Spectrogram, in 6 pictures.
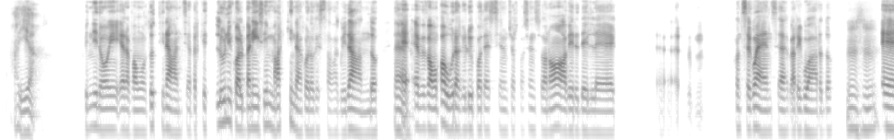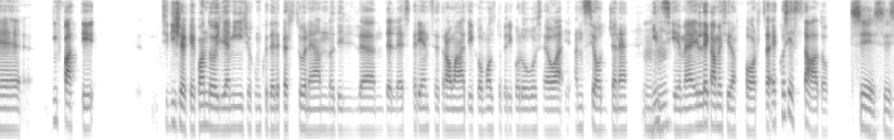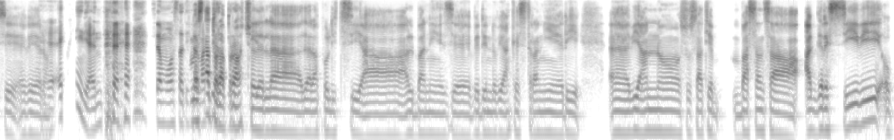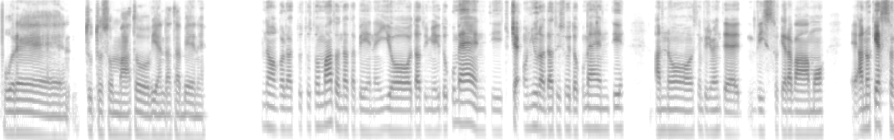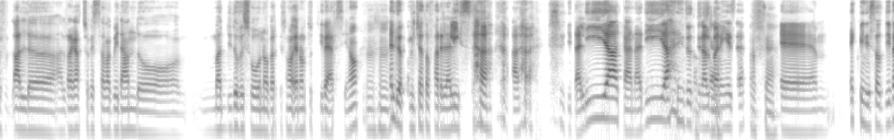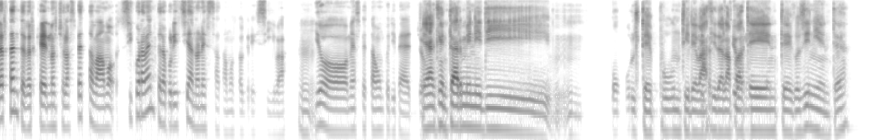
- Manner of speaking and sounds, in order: "era" said as "ea"; unintelligible speech; laughing while speaking: "niente"; chuckle; other background noise; "allora" said as "alloa"; "sommato" said as "tommato"; "cioè" said as "ceh"; laughing while speaking: "lista"; chuckle; put-on voice: "Italìa, Canadìa"; chuckle; laughing while speaking: "tutto in albanese"; unintelligible speech
- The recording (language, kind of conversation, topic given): Italian, podcast, Hai mai incontrato qualcuno in viaggio che ti ha segnato?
